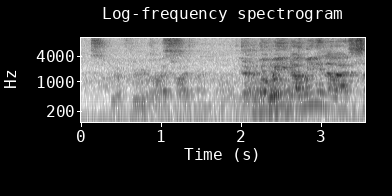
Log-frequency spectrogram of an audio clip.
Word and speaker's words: Sclavunos: New album, Burning Your House Down, produced by Jim Sclavunos, pronounced Sclavunos.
